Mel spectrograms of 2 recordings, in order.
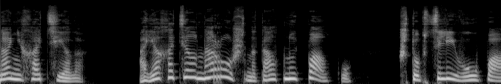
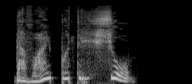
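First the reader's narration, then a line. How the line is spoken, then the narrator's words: Quiet. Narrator (Russian): сказал Марусе тихонько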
